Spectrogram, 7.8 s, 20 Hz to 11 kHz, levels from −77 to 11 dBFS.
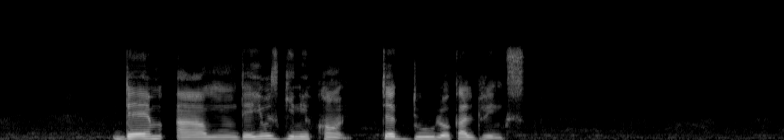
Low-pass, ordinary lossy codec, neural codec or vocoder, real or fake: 7.2 kHz; none; codec, 16 kHz, 4 kbps, FunCodec, trained on Chinese and English, 50 frames a second; fake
